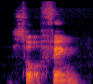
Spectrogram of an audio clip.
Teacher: there's another situation where the th sound turns into an f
